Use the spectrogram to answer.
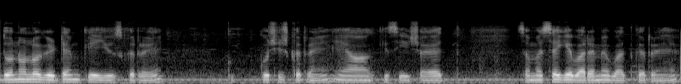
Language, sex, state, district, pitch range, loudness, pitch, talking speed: Hindi, male, Karnataka, Bangalore, 95-110 Hz, -18 LUFS, 105 Hz, 195 wpm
